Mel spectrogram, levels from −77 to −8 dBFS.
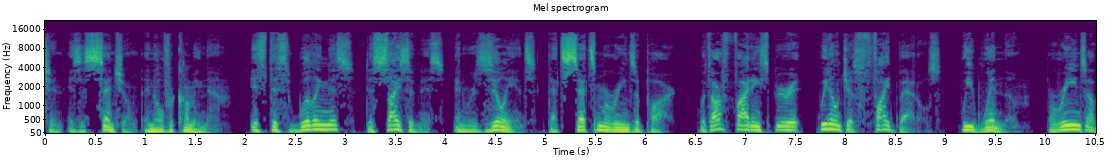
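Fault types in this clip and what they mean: No technical faults detected.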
